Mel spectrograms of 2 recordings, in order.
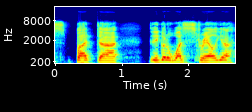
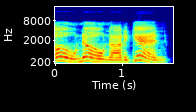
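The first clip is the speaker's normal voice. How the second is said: mock exasperated, very slow, drawn-out delivery; 3 semitones higher than usual. Recapping how an episode ends, quoting the Wuzzles: mock-exasperated Wuzzles voice. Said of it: "in an exasperated voice".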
